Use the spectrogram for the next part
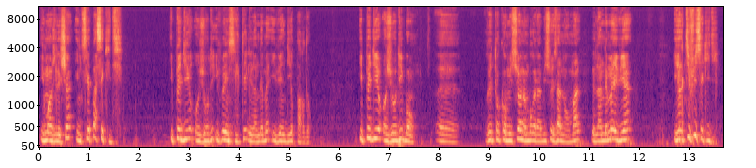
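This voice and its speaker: A Congolese man with a Congolese French accent speaks in a high voice as a guest in a heated political interview. He talks passionately and repeats words, restarting his sentences as he pushes his point. His French is mixed with Lingala phrases. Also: normal speed, long pauses, darkish tone, slightly rough. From Democratic Republic of the Congo. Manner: impassioned, repetitive, stumbling restarts.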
